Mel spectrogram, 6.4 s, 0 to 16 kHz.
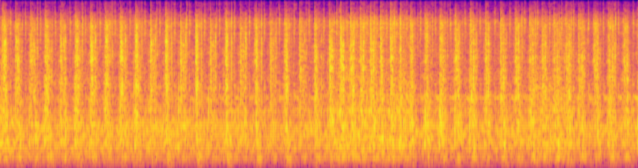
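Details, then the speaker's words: Singer Futura XL 550 sewing machine after fixing a loud bobbin-area rattle: quick, even, crisp stitching chatter about three per second with no rattle or clank from the bobbin; normal running after repair. "did you hear that there's no more rattling the problem has been resolved no more clanking and that bobbin no more rattling"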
